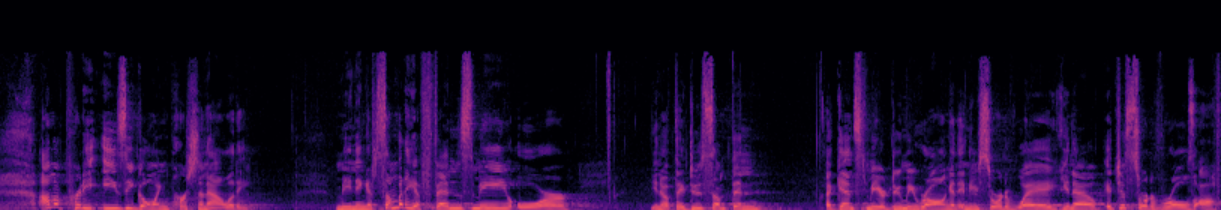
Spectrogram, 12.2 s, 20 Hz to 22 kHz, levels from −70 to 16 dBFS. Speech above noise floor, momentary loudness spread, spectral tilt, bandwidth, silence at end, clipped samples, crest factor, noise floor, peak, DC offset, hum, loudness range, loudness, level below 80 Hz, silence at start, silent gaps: 27 dB; 8 LU; -3.5 dB/octave; 17 kHz; 0 s; under 0.1%; 12 dB; -45 dBFS; -6 dBFS; under 0.1%; none; 3 LU; -19 LUFS; -68 dBFS; 0 s; none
